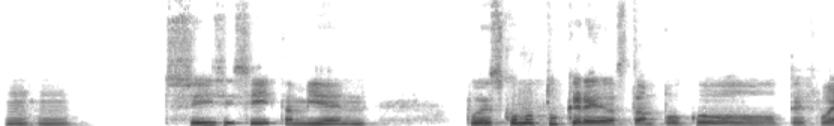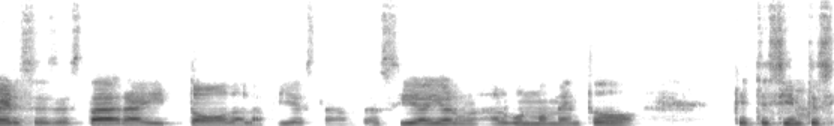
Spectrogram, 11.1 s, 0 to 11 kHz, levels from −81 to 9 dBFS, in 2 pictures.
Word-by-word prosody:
Ujú, 120 -1 -4 0.6
sí, 175 +2 +2
sí, 325 - -1
sí. 300 -1 +2
También, 125 - +1 0.6
pues 130 0 +3
como 155 +1 +5
tú 255 0 0
creas, 125 - +6
tampoco 130 -4 0
te 115 - -4
fuerces 115 -4 -1
de 95 - -9
estar 105 +2 +3
ahí 100 0 -2
toda 95 -1 -3
la - - -12
fiesta, 95 0 -15
o - - -39
sea, 100 -2 -17
si 110 +2 -4
hay 110 +1 -1
al 100 -2 -5
algún 105 +1 -7
momento 100 0 -5 0.6
que - - -6
te - - -6
sientes 105 -1 -3
110 Hz, 150 wpm, -25 LUFS, 100-130 Hz, 0.6 s, creas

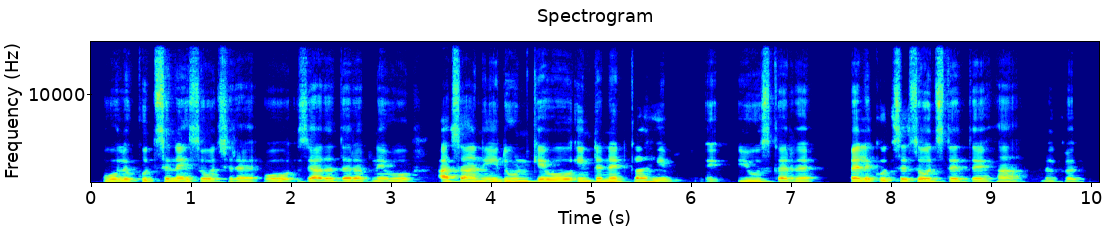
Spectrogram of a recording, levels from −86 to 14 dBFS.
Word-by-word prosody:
वो 140 +1 +2
लोग 145 +1 0
खुद 145 -1 -2
से 155 +2 +1
नहीं 145 -1 +2
सोच 115 -5 -2
रहे 100 -2 -1
हैं, 95 - -3
वो 120 +3 -1
ज़्यादातर 120 +4 +3
अपने 130 0 -2
वो 130 +1 -3 0.3
आसानी 125 +3 +2
ढूँढ़ 120 -1 +1
के 140 - +3
वो 145 0 +3
इंटरनेट 135 +1 +1
का 135 0 +5
ही 140 - -2 0.4
इ - - -9 0.2
यूज़ 125 0 -3
कर - - +2
रहे 95 -1 -2
हैं। 95 - -6 0.4
पहले 125 +3 +5
खुद 145 0 -2
से 150 - +2
सोचते 125 -4 +1
थे। 100 -1 +1 0.2
हाँ, 105 -2 -5
बिल्कुल। 105 -2 -9
125 Hz, 185 wpm, -22 LUFS, 115-140 Hz, 0.4 s, का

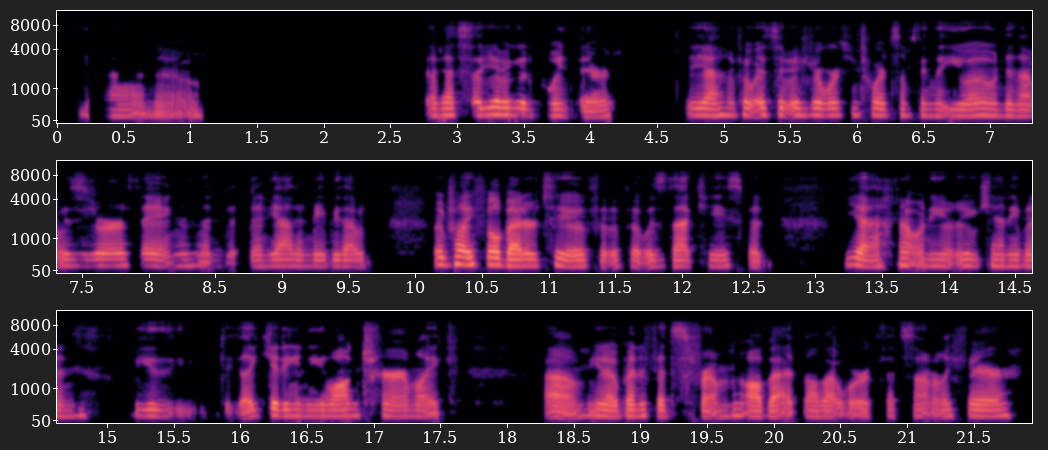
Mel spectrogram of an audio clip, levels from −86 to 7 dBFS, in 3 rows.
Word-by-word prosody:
Yeah. - - -16
I 150 0 -6
know. 75 +2 -8 1.7
And 160 0 -3
that's 165 0 +1
you 170 +1 +3
have 180 - +7
a - - +3
good 165 -1 0
point 155 -1 -3
there. 130 +2 -1 0.6
Yeah. 165 0 +2
If 165 - -7
it - - +6
was 170 +1 +1
if 165 -1 +1
you're 170 -1 +4
working 165 +1 -2
towards 165 -2 -1
something 160 -1 -6
that 155 - -4
you 150 0 -1
owned 160 0 0
and 150 - -1
that 145 - 0
was 150 0 -5
your 155 +1 +2
thing, 155 -1 -3
then 140 - -8
then - - -10
then, 140 0 -6
yeah, 150 0 +1
then 145 -1 -5
maybe 145 0 -3
that 150 0 0
would - - -7 0.5
that - - +2
would 180 - +1
probably 185 -1 +7
feel 180 -2 +7
better, 155 -1 +7
too, 150 -3 +1
if 145 - -9
it - - -3
if 145 - -7
it - - -1
was 145 +1 -4
that 145 -1 +2
case. 145 +1 -7
But, - - -4 0.6
yeah, 160 -6 +4
not 170 - +3
when - - -3
you 150 0 -3
you 155 -1 -1
can't 145 -1 -3
even 145 -1 -3 0.4
be, 150 -1 -6 0.3
like, 145 - 0
getting 155 -2 +3
any 145 -1 -3
long 150 +1 +4
term, 140 -3 +1
like, 140 - -2 0.7
um, - - +2
you 155 - -1
know, 135 - +4
benefits 145 0 0
from 135 +4 -1
all 135 -2 +6
that 135 0 +2
all 135 -1 -1
that 135 0 0
work. - - -2
That's - - -11
not - - -1
really 150 - -3
fair. 145 +1 0
150 Hz, 215 wpm, -25 LUFS, 145-160 Hz, 1.7 s, have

